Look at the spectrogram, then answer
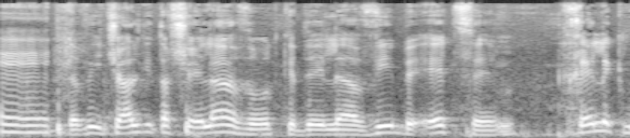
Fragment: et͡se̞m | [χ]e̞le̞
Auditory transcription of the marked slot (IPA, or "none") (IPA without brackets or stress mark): χ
